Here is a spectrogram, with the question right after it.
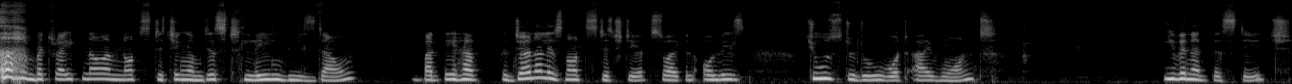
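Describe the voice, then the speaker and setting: A woman speaks with ordinary pitch variation and a somewhat breathy voice. Her speech has long, frequent pauses. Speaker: craft video maker. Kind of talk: tutorial. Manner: casual, halting.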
